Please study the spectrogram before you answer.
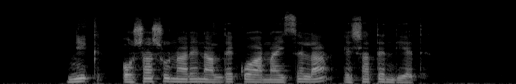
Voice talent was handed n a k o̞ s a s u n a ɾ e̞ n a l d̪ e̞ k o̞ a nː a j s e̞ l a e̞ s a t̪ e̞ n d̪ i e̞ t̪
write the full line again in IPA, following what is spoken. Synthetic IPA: n i k o̞ s a s u n a ɾ e̞ n a l d̪ e̞ k o̞ a n a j s e̞ l a e̞ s a t̪ e̞ n d̪ i e̞ t̪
